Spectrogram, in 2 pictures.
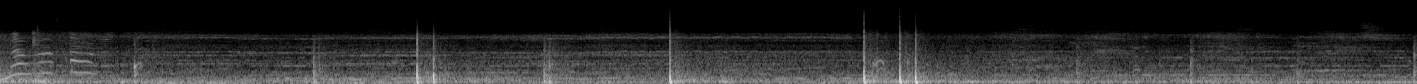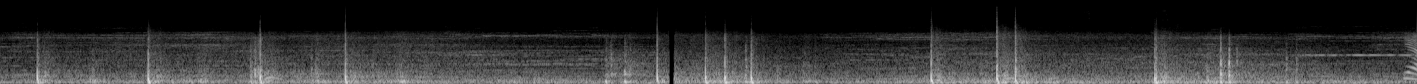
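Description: Aerial fireworks shells bursting in irregular bangs and booms, coming thicker in the second half, over background music.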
